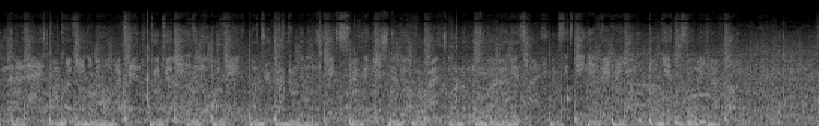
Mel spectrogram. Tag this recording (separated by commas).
Skateboard, Music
